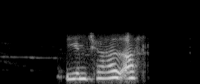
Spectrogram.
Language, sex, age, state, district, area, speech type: Kashmiri, female, 18-30, Jammu and Kashmir, Kulgam, rural, conversation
